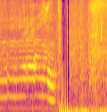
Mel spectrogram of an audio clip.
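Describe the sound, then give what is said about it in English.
A cat lets out one drawn-out, falling meow after being teased, then a sudden thump and a burst of rustling noise follow as the cat bites someone. “cat just bit the fuck out of him.”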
